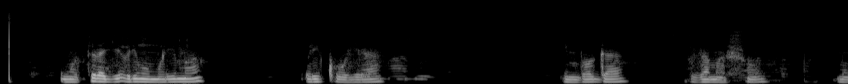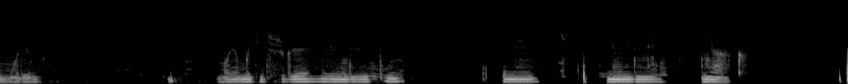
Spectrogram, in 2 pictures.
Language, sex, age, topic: Kinyarwanda, male, 18-24, agriculture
